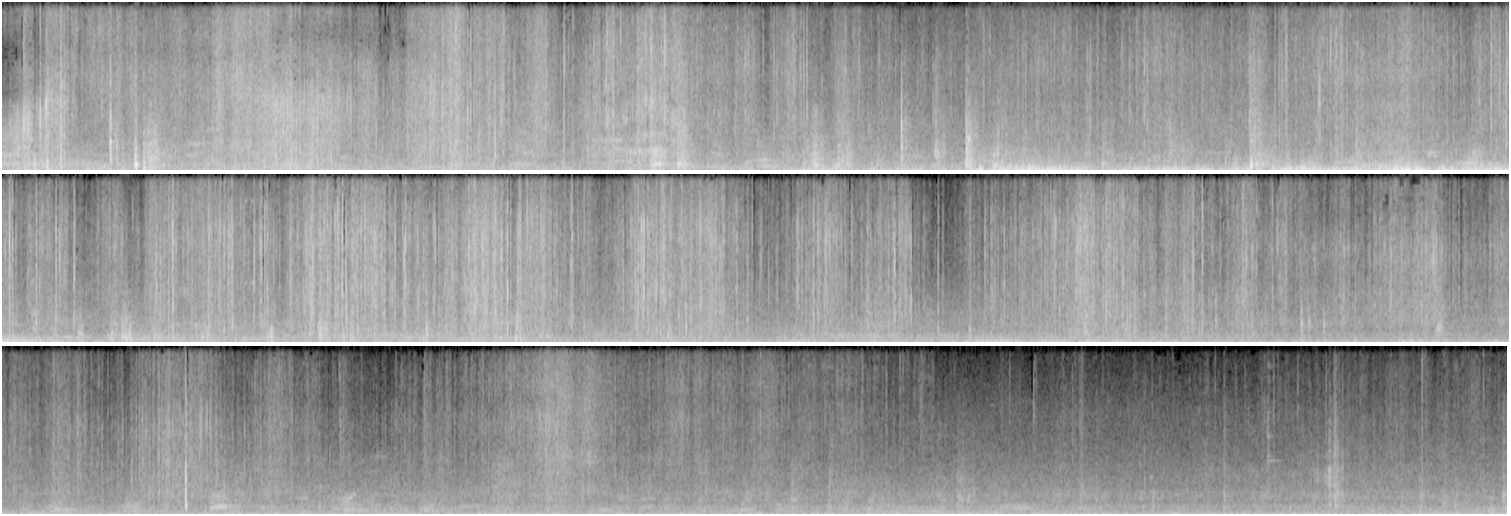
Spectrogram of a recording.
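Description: Indistinct voices of people around, over outdoor ambience with scattered clicks and knocks, busier in the first half and quieter toward the end.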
